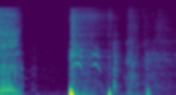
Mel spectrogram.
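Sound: voice imitating a horse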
